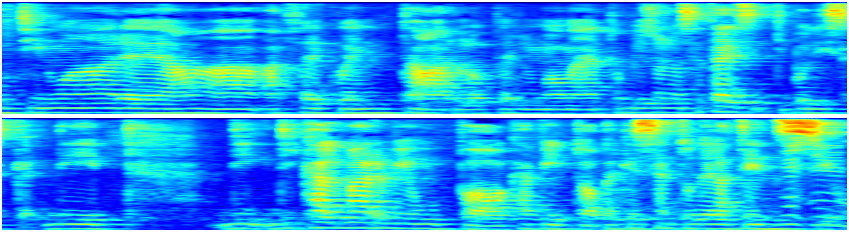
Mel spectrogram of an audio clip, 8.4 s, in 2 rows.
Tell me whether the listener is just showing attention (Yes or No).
No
